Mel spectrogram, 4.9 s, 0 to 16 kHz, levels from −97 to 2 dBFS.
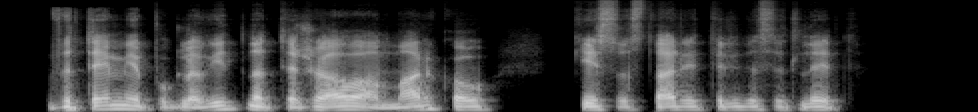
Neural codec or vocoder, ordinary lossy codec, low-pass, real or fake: autoencoder, 48 kHz, 128 numbers a frame, DAC-VAE, trained on Japanese speech; Opus, 32 kbps; 14.4 kHz; fake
